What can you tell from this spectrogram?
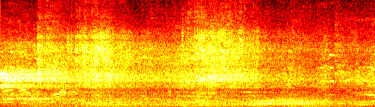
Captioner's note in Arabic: صوت الترام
